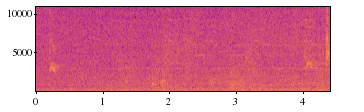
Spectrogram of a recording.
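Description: Hess Swisstrolley 5 articulated electric trolleybus approaching over cobblestones: a low rumble that grows steadily louder as it nears.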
